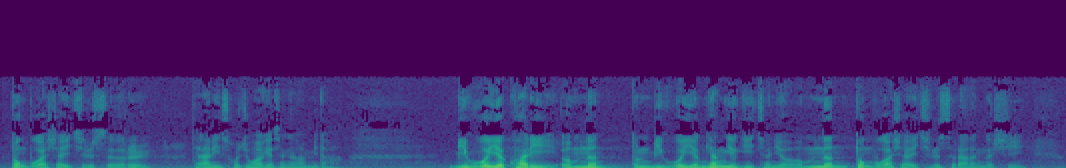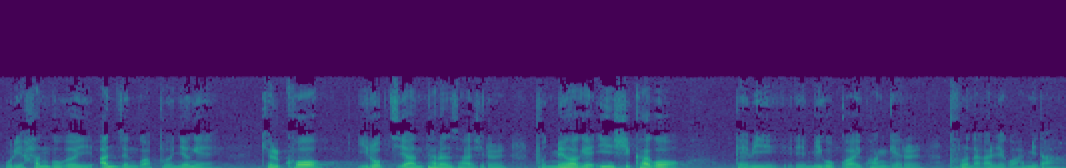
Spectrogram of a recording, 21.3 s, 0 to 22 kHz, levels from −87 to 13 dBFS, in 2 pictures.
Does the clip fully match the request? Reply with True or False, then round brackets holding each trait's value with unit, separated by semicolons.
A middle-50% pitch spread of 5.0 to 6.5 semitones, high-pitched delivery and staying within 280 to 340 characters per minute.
False (5.4 semitones; 100 Hz; 285 characters per minute)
